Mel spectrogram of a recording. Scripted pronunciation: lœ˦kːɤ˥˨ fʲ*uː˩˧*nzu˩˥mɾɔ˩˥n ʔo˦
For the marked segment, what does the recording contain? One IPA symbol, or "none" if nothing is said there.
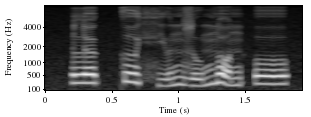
u˩˧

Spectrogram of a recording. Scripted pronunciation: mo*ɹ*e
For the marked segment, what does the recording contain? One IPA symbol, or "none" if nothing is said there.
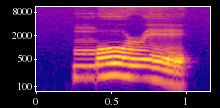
ɹ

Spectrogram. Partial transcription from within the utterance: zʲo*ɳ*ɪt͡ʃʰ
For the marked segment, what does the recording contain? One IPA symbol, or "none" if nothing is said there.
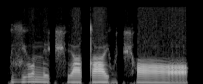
n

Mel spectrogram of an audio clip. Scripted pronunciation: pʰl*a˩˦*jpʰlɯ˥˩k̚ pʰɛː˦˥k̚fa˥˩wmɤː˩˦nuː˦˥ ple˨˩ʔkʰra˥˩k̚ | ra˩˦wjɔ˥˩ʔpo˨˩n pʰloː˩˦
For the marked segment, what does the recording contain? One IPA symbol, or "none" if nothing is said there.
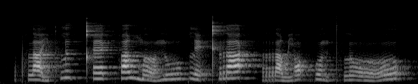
a˩˦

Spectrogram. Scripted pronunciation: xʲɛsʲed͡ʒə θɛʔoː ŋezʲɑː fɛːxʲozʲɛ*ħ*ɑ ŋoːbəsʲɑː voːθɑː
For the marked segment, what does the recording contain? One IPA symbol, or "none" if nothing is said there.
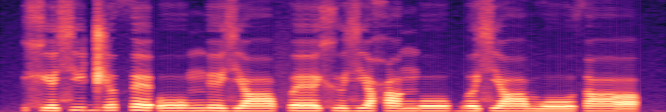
ħ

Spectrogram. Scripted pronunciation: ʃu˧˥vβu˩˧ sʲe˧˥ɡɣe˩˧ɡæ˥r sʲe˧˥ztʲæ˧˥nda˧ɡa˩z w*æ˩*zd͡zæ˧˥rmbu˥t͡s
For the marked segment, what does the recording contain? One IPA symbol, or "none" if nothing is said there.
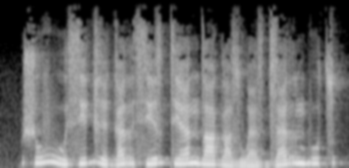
æ˩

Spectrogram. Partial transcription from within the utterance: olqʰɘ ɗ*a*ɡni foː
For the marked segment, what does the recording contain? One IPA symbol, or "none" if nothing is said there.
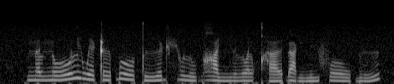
a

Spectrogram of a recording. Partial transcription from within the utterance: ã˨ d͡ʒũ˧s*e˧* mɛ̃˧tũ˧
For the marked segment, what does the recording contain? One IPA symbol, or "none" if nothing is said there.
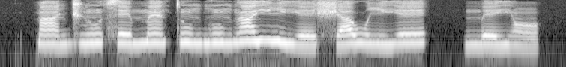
e˧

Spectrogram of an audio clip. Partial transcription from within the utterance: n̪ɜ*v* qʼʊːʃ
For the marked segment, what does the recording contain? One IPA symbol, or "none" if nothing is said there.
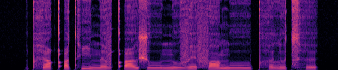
v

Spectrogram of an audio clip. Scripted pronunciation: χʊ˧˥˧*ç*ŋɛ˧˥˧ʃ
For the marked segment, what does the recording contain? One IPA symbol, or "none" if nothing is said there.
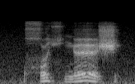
ç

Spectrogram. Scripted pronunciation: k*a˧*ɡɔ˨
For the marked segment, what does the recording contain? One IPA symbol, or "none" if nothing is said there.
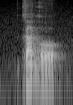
a˧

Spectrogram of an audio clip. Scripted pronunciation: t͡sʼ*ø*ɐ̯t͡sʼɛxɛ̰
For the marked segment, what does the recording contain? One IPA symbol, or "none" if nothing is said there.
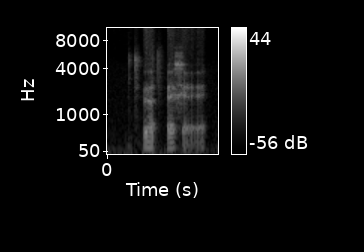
ø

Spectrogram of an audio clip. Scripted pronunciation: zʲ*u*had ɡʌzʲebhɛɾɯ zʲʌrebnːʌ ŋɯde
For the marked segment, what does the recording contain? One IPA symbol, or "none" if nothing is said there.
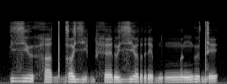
ɯ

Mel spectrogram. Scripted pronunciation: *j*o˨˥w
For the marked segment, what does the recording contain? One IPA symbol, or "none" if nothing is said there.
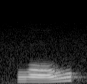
w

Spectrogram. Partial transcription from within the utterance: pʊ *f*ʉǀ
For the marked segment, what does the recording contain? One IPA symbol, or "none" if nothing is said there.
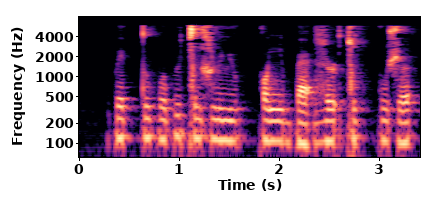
p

